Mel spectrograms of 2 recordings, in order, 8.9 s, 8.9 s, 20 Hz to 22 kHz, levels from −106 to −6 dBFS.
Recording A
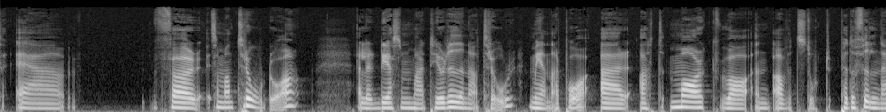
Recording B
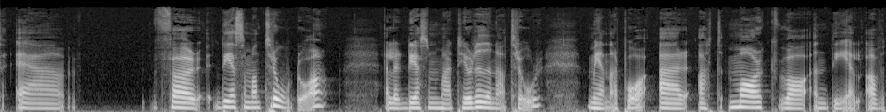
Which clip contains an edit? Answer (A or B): A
